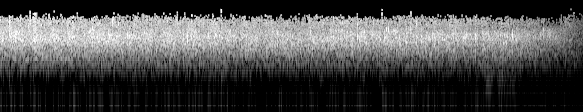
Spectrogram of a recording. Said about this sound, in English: And I'm hoping right now we can just give them like a big round of applause for the time they've spent with each of us.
